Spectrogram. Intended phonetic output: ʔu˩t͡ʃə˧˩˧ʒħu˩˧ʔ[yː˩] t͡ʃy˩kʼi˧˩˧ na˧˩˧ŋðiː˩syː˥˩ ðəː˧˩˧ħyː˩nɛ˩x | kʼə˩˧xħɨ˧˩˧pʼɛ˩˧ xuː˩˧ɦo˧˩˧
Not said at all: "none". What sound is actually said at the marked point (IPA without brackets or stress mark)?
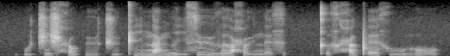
yː˩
